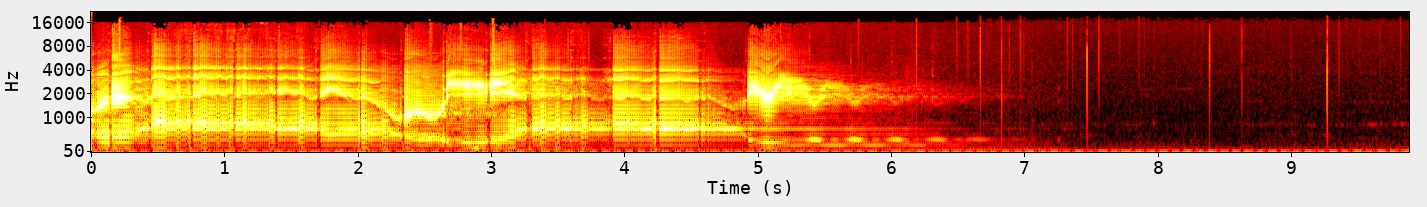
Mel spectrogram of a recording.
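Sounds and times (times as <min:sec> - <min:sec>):
Evenki Eveny Negidaltsy Jew's harp: 0:00.0 - 0:06.8.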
